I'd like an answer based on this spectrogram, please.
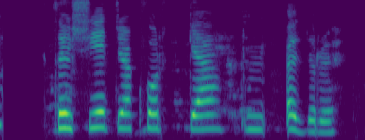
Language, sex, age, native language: Icelandic, female, 8, Icelandic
